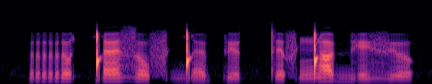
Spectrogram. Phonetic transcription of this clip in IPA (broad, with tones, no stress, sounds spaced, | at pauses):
r ʊ˩˧ ǃ ɛ˩˧ z o˩ f ɡ͡ǃ ɛ˩ pʲ ʊ˩˧ tː e˩ f ŋ͡ǃ a˥˧ bʲ e˩˧ vʲ ʊ˩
